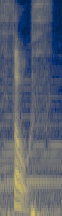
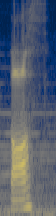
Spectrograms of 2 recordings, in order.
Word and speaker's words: Thoth: moon and time thoth i thought it was thoth at least that's how i always heard it being pronounced damn set did that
